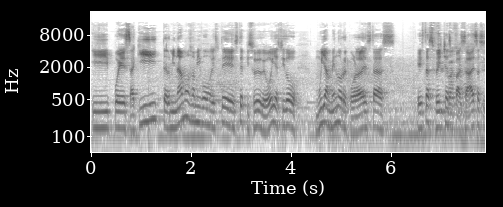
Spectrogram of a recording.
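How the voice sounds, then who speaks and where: Someone with a Mexican accent talks at a moderate pace with very even loudness, in a room with audible echo and music in the background. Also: man, fairly high pitch for a man, lively intonation. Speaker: podcast host. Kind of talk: casual chat.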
